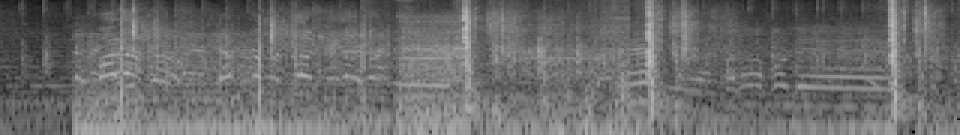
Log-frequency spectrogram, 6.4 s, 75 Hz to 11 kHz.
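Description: Tank artillery, including Israeli Merkava-4 main battle tanks, bombards Gaza with repeated heavy booming blasts at irregular intervals over a constant rumbling background, while a voice talks underneath.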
